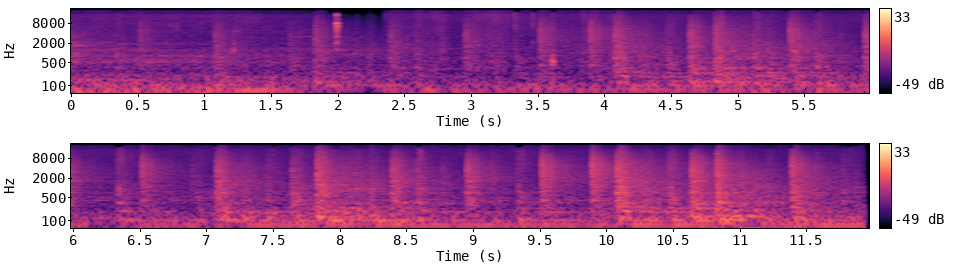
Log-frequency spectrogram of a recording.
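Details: Deep, rolling drum strikes and timpani beats drive a piece of music throughout. No animal sound is present.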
